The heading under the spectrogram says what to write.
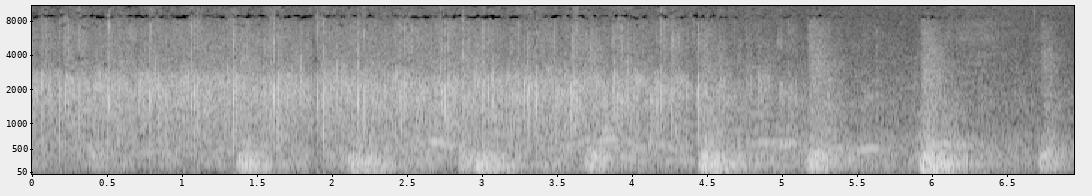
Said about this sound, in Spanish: Vuelven a romper los aplausos.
